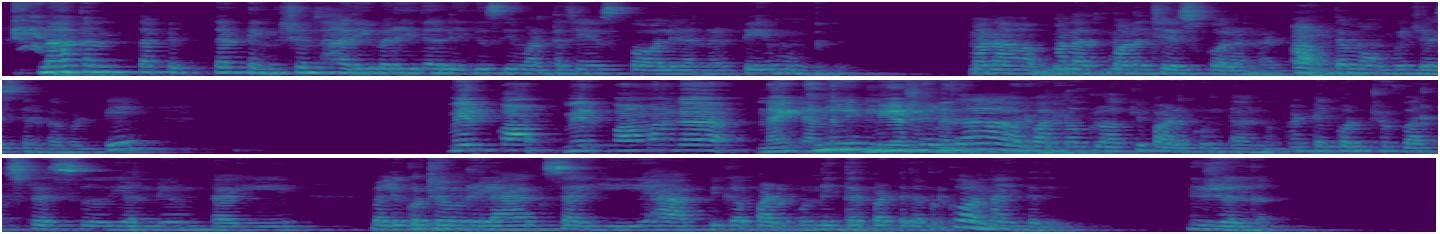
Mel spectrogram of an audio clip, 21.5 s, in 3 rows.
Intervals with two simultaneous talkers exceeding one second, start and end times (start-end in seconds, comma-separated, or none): 11.3-12.5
